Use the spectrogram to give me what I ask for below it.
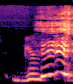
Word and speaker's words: Gooch: Gouch, Gooch. Just remember, like Gucci, you know.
